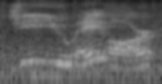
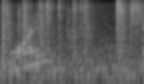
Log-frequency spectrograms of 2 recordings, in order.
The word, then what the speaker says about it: Guarani: All right, The 90% of population speak an indigenous language called, now I will ask this, G-U-A-R-A-N-I, Guarani.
